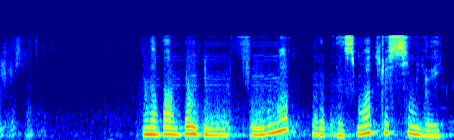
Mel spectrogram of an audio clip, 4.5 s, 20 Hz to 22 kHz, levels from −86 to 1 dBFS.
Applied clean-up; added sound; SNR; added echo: neural separator model SepFormer DNS4.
